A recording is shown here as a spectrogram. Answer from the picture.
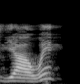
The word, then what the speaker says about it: Yahweh: The letters YHWH used in Hebrew manuscripts of the Old Testament to denote the divine name, customarily vocalized as Yahweh.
